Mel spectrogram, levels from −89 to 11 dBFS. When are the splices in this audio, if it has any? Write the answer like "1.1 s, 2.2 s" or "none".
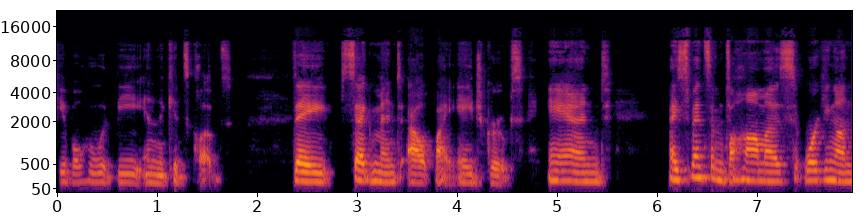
2.4 s, 4.7 s, 6.7 s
